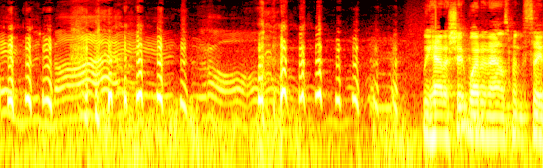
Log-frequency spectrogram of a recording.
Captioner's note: laughing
